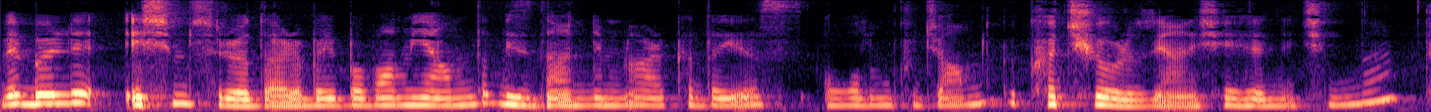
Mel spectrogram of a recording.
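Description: Her medium-pitched voice is somewhat breathy with a dark, mellow tone, as this woman talks at a moderate pace with hardly any pauses and fairly even intonation. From Turkey, Hatay. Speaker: podcast host, mother. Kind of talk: personal monologue. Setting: home recording, separate room.

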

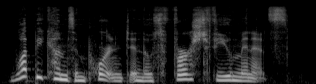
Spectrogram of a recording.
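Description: Using very wide pitch swings, a woman with an American accent talks at a moderate pace in a very clean recording with a silent background, the sound dry and close with no echo. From United States. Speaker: actor. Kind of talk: dramatic monologue performance.

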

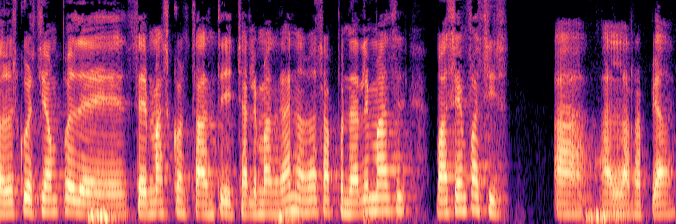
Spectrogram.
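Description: A man with a normal speaking voice, fairly high-pitched, fairly even in intonation and very even in loudness, at a moderate pace on a very clean recording with a silent background. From Monterrey area, northern Mexico. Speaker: rapper. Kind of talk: casual chat.

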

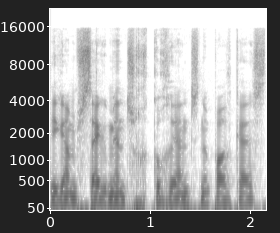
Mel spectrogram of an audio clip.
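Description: At a moderate pace, a man with a plain, everyday voice speaks at a medium pitch, recorded very cleanly with a silent background. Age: 20s. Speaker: podcast co-host, medical student. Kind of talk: casual chat.

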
